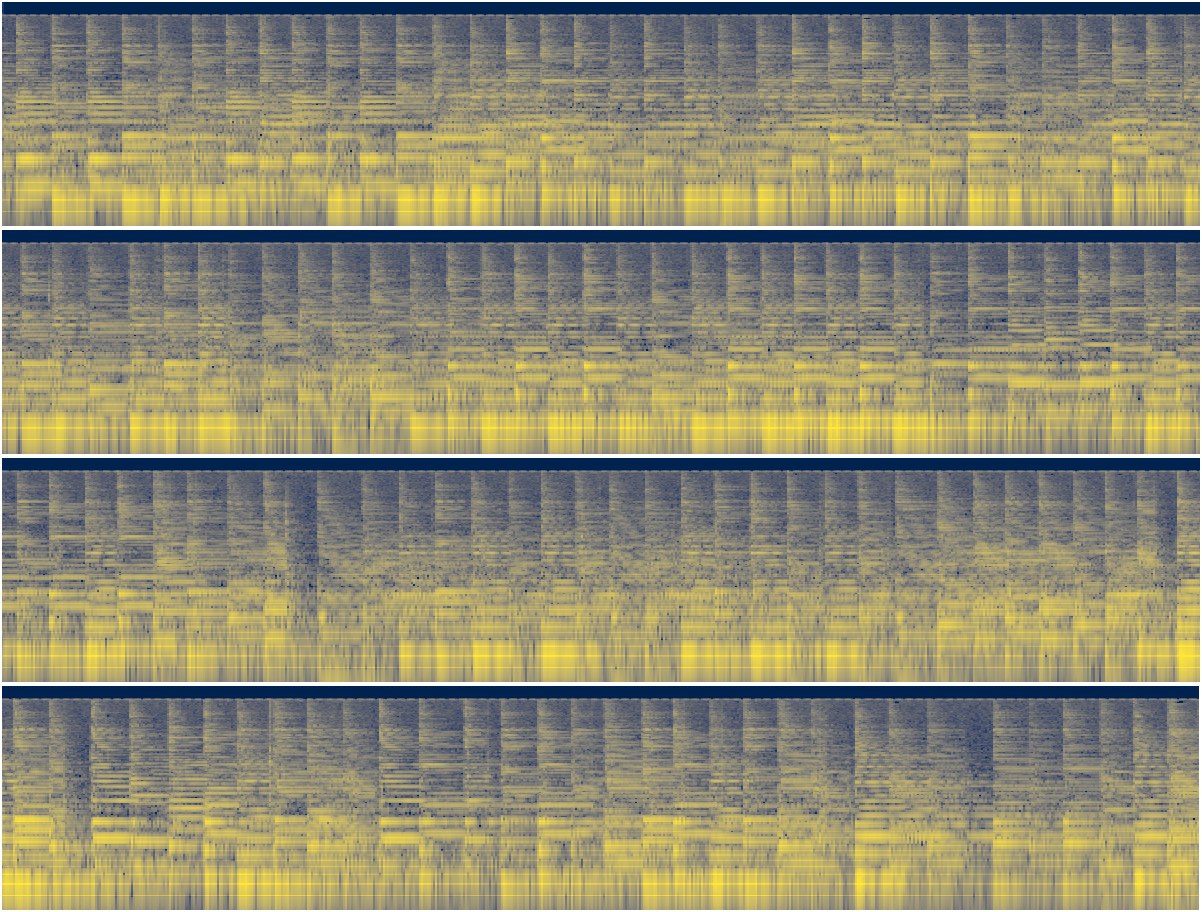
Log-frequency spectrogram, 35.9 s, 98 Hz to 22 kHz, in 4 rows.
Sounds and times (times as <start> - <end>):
Music: 0.0 - 35.9.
